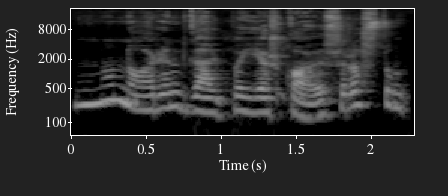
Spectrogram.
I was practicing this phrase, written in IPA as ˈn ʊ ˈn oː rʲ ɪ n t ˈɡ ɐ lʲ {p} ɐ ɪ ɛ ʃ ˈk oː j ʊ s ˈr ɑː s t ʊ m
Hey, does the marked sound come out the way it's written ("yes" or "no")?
yes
